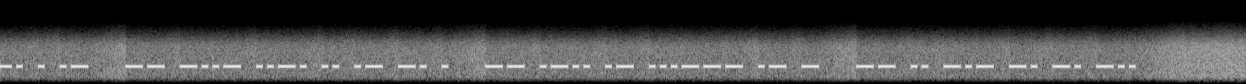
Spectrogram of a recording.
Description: Morse code (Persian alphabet), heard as a keyed tone, machine-sent, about 22 wpm, 840 Hz, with radio static. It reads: … مخفیانه ملاقات میکنند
